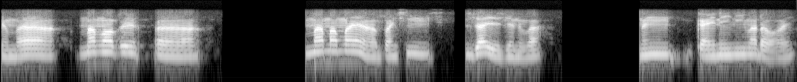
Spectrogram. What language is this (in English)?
Bodo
